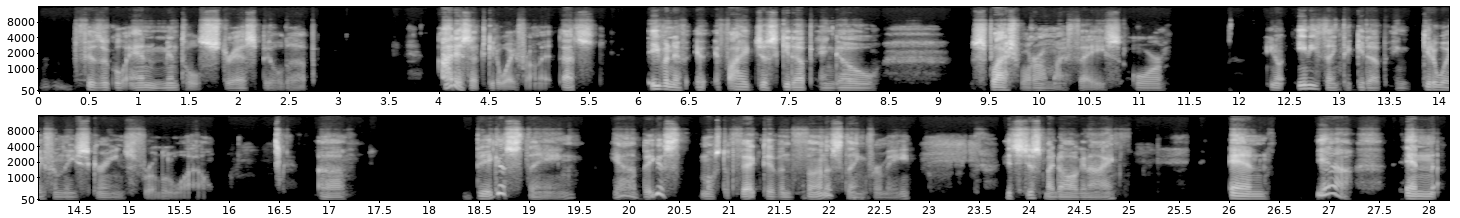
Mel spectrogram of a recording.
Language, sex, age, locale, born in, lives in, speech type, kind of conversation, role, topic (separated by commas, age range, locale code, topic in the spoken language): English, male, 55-59, en-US, United States, United States, conversation, podcast, guest, How do you incorporate stress management into your everyday life?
